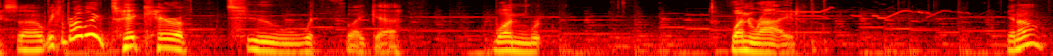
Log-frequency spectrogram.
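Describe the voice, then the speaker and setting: Man, gravelly, slow-paced, slightly high voice, casual game commentary, mutters and hums. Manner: muttering, humming and reading game dialogue aloud. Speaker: streamer.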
